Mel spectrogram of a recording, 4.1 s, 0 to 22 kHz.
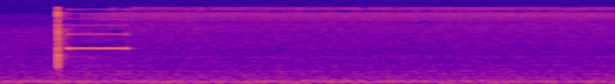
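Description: MarCum M3 ice-fishing flasher powering on: a click, then a single steady high-pitched beep lasting about half a second, a little under half a second in.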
